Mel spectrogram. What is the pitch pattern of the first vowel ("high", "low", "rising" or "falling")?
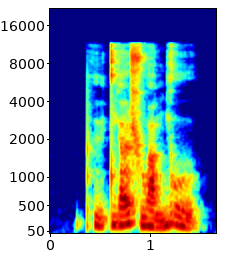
low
